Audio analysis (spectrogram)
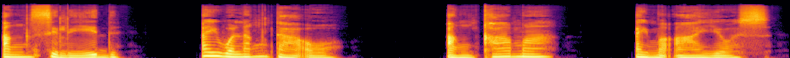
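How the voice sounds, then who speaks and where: Low-voiced woman narrating drama. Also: takes it slowly, no echo, clean studio sound. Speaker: story narrator. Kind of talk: dramatic scripted narration of a love story.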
